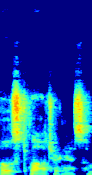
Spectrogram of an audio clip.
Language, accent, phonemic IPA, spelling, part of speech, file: English, US, /pəʊstˈmɑdɚnɪzəm/, postmodernism, noun, Postmodernism US.ogg
- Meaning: Any style in art, architecture, literature, philosophy, etc., that reacts against an earlier modernist movement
